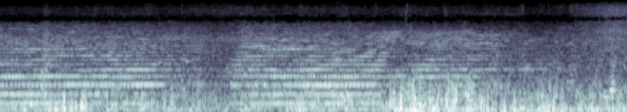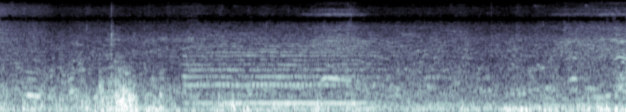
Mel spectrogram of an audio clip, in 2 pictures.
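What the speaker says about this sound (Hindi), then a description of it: "दोनों गाड़ियों का यहाँ पे पैरेलल डिपार्चर हो गया है। धौली एक्सप्रेस और अपनी दुरंतो एक्सप्रेस पैरेलल डिपार्चर।" Dhauli Express and Duronto Express trains pull out side by side, with repeated horn blasts over a steady rumble and wheel clatter, loud and close, continuing throughout.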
